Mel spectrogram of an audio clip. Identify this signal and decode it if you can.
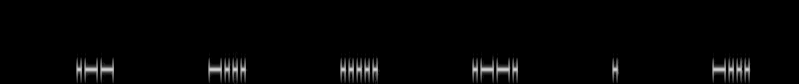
Morse code, heard as a keyed tone, about 30 wpm, spaced as for 8 wpm, 700 Hz. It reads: WB5PEB
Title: USA Call Signs - 6 Characters - 8x Character Spacing - 30wpm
